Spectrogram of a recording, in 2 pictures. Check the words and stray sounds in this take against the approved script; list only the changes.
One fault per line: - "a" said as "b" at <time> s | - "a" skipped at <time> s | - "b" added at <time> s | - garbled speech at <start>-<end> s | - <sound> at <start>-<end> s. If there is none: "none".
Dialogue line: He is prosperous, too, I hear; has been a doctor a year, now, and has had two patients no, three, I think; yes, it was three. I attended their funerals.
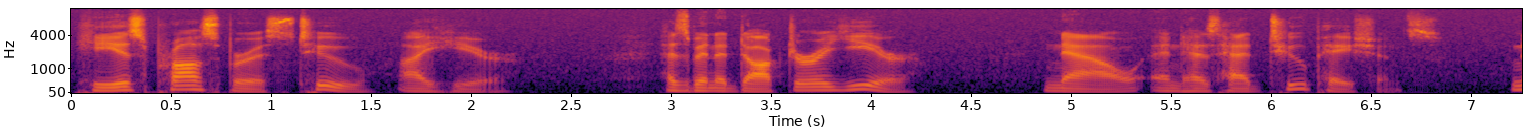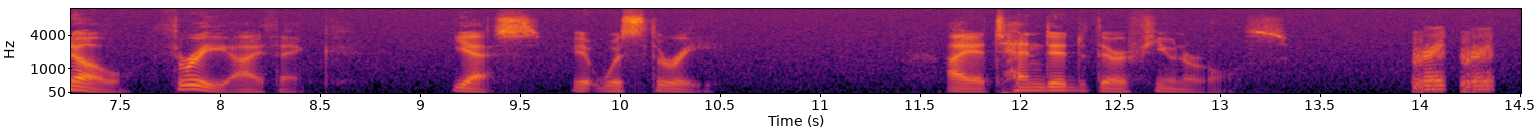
- laugh at 14.0-14.4 s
